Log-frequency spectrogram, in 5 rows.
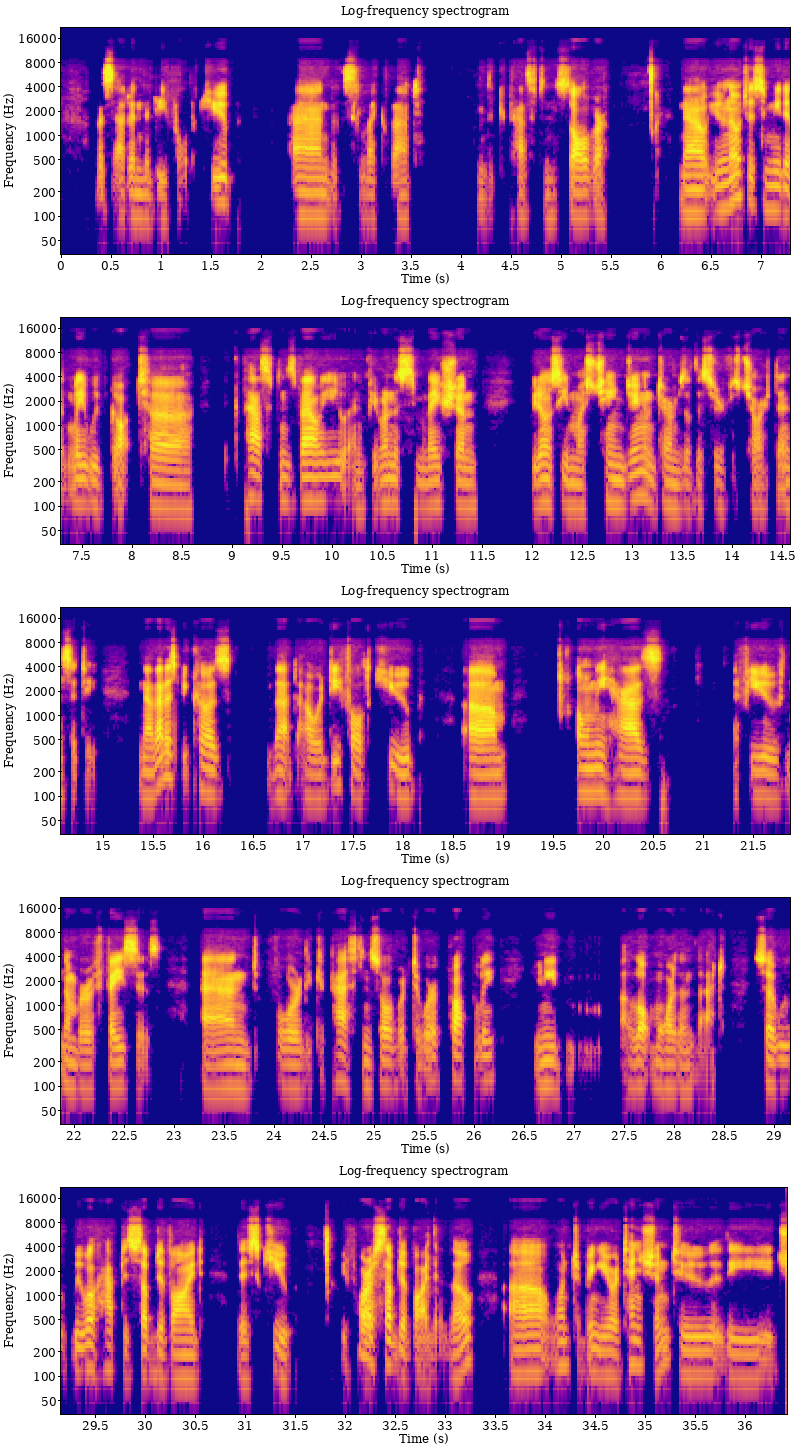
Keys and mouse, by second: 2.3 click, 5.3-7.5 middle drag, 12.0 middle click, 13.2-13.8 middle drag, 14.4-14.9 middle drag, 15.6 middle drag, 16.0 middle click, 17.3 click, 19.4-20.4 middle drag, 20.4 Tab, 20.8 click, 21.6 middle click, 21.7 click, 22.3 click, 23.2 click, 23.4 middle click, 24.0 shift+middle click, 28.1-29.6 middle drag, 31.6 Tab, 36.1-36.4 drag.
